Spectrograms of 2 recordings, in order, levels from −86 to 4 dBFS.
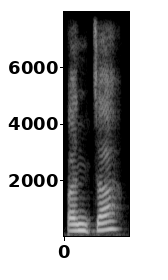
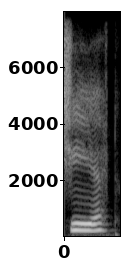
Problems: none marked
